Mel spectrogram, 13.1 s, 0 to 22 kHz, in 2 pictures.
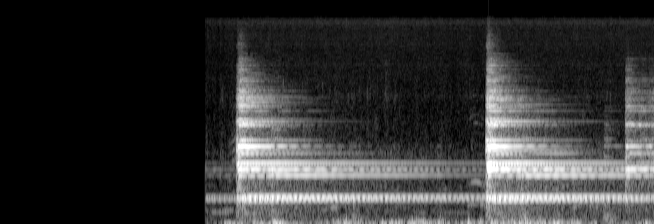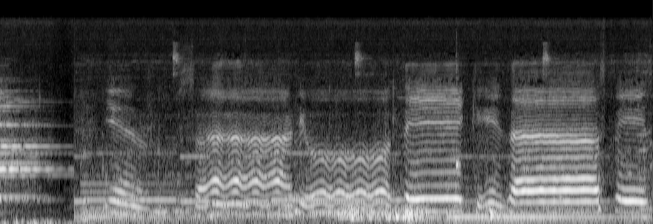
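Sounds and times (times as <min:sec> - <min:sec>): bell ringing: 0:02.1 - 0:07.3.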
